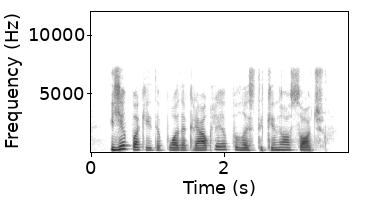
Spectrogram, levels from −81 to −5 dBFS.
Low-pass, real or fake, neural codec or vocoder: 7.2 kHz; real; none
